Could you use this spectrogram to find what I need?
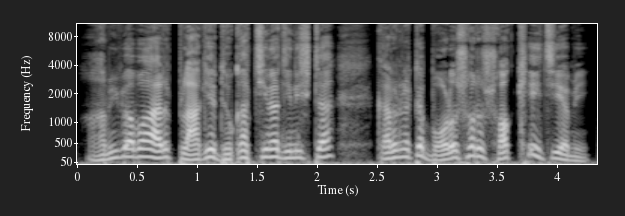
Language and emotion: Bengali, fearful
